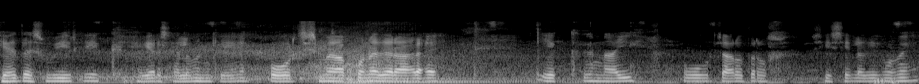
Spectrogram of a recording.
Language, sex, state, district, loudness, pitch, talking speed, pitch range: Hindi, male, Uttar Pradesh, Muzaffarnagar, -20 LUFS, 145 Hz, 150 wpm, 140-150 Hz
